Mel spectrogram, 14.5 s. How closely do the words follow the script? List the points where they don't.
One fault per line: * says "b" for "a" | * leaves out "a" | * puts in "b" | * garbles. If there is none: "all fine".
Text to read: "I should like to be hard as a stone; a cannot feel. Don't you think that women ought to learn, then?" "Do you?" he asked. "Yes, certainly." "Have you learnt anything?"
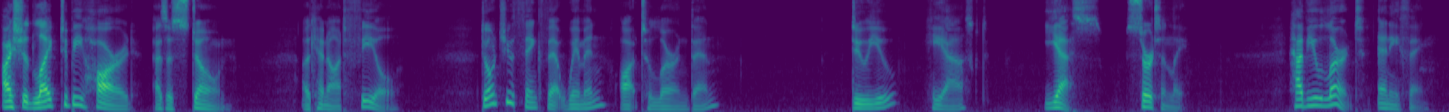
all fine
